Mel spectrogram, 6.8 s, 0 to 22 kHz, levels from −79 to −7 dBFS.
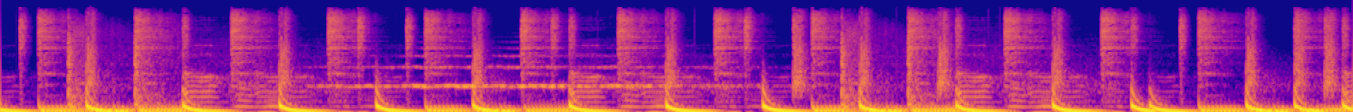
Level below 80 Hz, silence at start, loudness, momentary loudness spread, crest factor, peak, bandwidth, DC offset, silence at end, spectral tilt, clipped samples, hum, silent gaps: -20 dBFS; 0 s; -17 LUFS; 2 LU; 10 dB; -4 dBFS; 16.5 kHz; under 0.1%; 0 s; -5 dB/octave; under 0.1%; none; none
